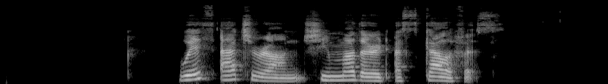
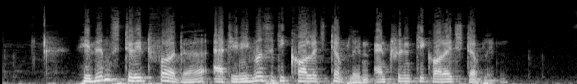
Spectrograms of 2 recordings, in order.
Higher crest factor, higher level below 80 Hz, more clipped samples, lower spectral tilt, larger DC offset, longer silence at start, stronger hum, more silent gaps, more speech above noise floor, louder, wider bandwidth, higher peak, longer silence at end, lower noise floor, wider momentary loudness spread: first, 22 dB vs 12 dB; second, -68 dBFS vs -26 dBFS; neither; second, -3.5 dB/octave vs -6.5 dB/octave; neither; first, 1.8 s vs 0.05 s; neither; neither; first, over 69 dB vs 30 dB; second, -20 LUFS vs -12 LUFS; first, 16 kHz vs 13.5 kHz; about the same, -2 dBFS vs 0 dBFS; first, 1.1 s vs 0.2 s; first, under -90 dBFS vs -41 dBFS; about the same, 10 LU vs 12 LU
